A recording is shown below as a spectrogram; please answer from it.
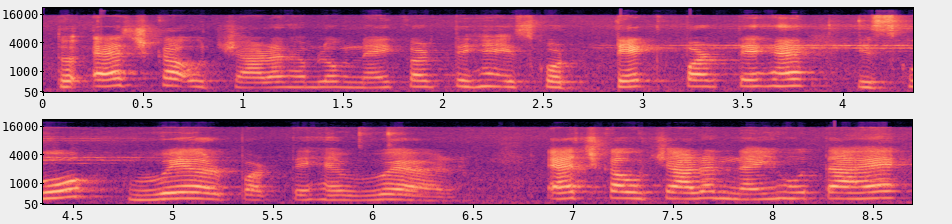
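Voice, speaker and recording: A woman teaching English pronunciation rules, who explains each rule slowly and repeats the example words with care. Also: sits high, a bit bright.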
